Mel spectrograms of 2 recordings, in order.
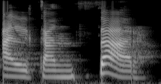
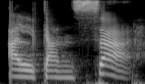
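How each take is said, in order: First: The z sounds like English th. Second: The z sounds like an s.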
